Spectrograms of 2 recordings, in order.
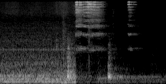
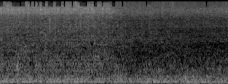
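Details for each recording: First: Maytag top-load washer lid lifted during full spin: fast spin hum cuts off with a brief high screech as the braking system stops the drum immediately, a harmless brake screech. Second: Maytag top-load washer filling while its matching electric dryer runs quietly nearby. Even rushing water with a soft gurgle, steady flow; the washer takes water in normally.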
